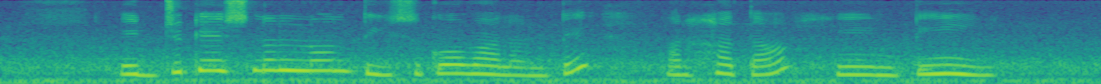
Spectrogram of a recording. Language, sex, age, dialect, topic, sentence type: Telugu, female, 18-24, Utterandhra, banking, question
